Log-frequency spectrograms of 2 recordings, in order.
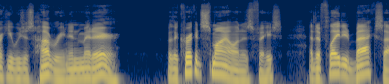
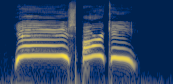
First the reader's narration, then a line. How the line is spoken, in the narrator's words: everyone yelled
